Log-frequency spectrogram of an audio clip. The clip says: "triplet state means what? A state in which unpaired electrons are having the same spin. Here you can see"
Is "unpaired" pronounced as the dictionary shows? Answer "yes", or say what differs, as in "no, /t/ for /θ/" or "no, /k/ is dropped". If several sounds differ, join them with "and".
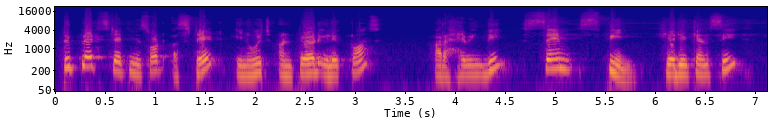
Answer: yes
